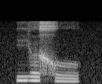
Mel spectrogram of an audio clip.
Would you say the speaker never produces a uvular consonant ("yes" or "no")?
yes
